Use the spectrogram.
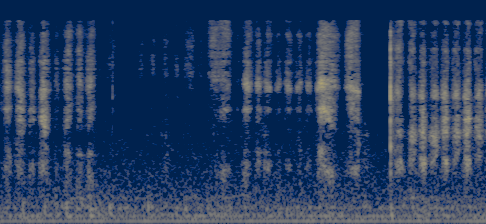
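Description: A small, solid orange-painted wooden arc piece from a rainbow stacking puzzle is held in both hands and scratched and rubbed with fingertips and nails, touching an adjacent green piece that may also add to the sound. Quiet, bright, crisp scratching comes in rapid pulses with a short pause in the middle and a sharp tick near the end, with almost no low end.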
